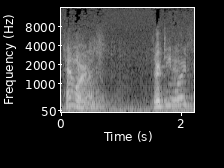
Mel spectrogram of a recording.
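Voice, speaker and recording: A man's voice: high-pitched, sing-song, takes it slowly, creaky, fairly bright tone, low-quality recording. A man on an old television game show panel, calling out short guesses in a game of charades. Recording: old TV soundtrack, audience noise. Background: studio audience.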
